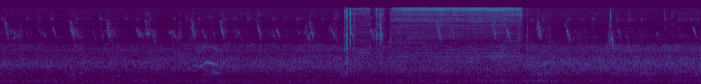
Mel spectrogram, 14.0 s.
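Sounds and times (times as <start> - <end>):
faint steady hiss: 6.9 - 14.0.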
